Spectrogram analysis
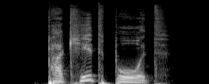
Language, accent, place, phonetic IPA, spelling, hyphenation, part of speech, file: German, Germany, Berlin, [paˈkeːtˌboːt], Paketboot, Pa‧ket‧boot, noun, De-Paketboot.ogg
- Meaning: packet boat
